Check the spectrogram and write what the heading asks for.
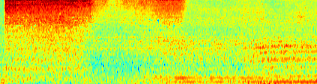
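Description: Gas brazing torch hissing, loud at first and easing off after about two seconds, then burning on more quietly. A low steady hum sets in a little before the end.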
